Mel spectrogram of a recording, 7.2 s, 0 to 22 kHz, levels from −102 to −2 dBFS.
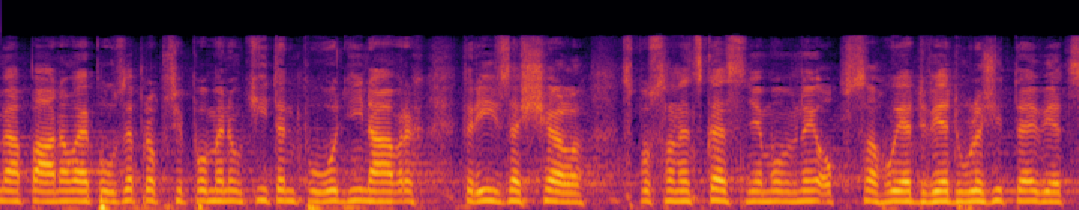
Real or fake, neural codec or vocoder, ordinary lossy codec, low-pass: real; none; AAC, 48 kbps; 10.8 kHz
